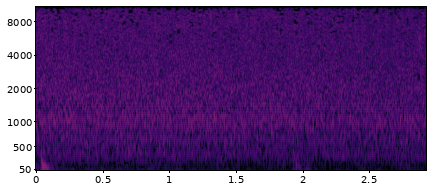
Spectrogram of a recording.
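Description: Soft, steady outdoor ambience on Mount Gosford, a mountain in southeast Quebec, recorded while hiking, with a constant airy hiss like wind or running water through trees, broken by two faint low thumps near the start and middle. No voices.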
